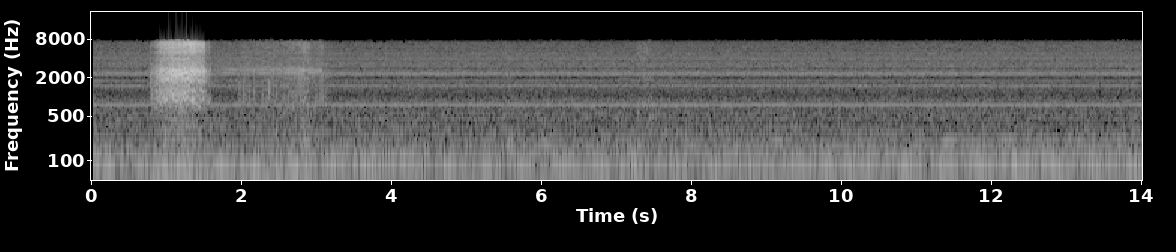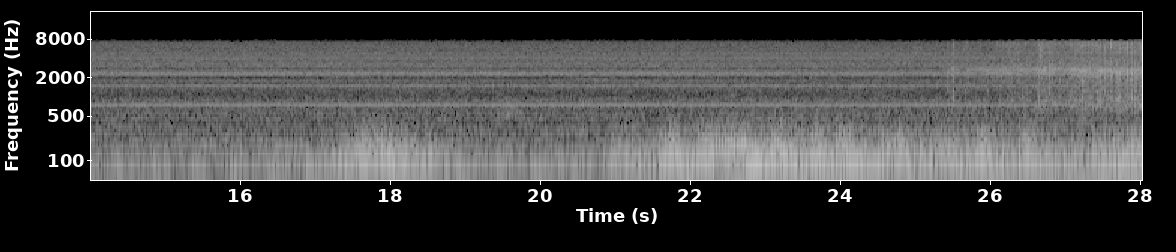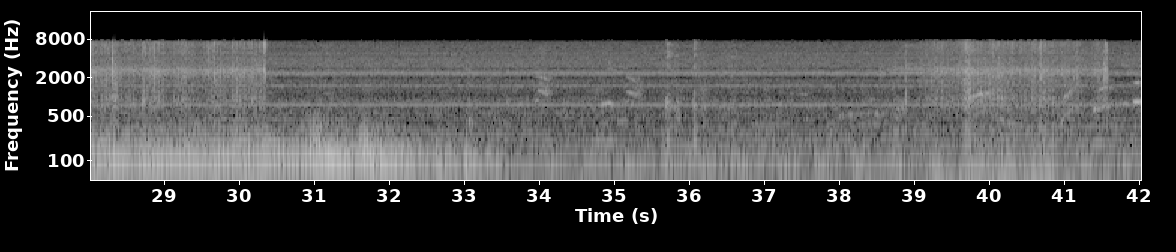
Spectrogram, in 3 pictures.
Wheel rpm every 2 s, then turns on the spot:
20, 10, 0, 0, 0, 0, 0, 0, 0, 0, 0, 0, 0, 20, 20, 0, 0, 0, 0, 0, 10.
0-2 26-30 40-42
